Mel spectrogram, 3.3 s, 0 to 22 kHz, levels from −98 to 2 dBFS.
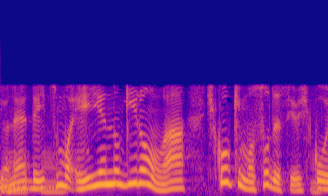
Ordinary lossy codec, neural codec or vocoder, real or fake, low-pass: none; none; real; 3.6 kHz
